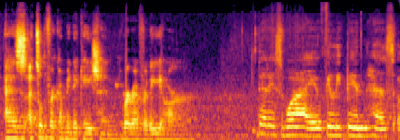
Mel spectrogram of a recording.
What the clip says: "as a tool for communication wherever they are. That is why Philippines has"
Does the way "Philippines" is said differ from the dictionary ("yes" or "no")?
yes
